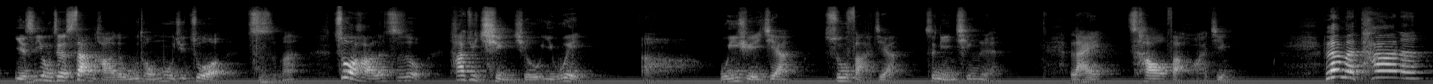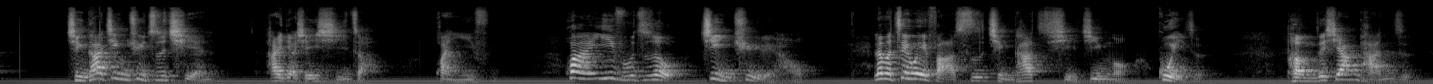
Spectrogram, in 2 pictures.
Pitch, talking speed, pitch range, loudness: 150 Hz, 185 characters per minute, 145-195 Hz, -25 LUFS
